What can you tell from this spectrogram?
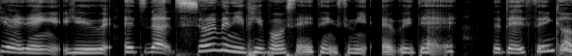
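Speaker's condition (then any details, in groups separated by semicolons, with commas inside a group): Cerebral palsy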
